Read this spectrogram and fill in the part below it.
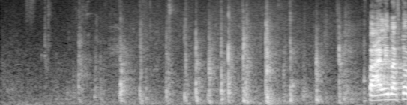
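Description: Children run across cobblestones.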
